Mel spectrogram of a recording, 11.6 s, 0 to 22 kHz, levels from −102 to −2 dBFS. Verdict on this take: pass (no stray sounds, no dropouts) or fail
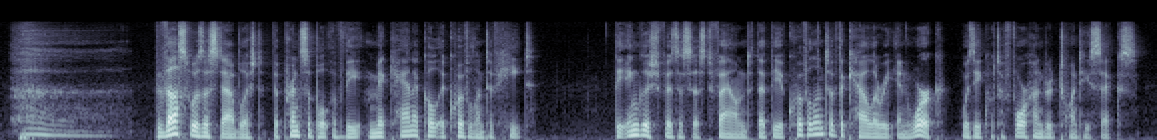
fail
